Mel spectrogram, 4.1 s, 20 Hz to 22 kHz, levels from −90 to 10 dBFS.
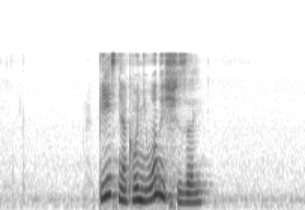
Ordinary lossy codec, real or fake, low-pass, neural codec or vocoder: none; real; none; none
